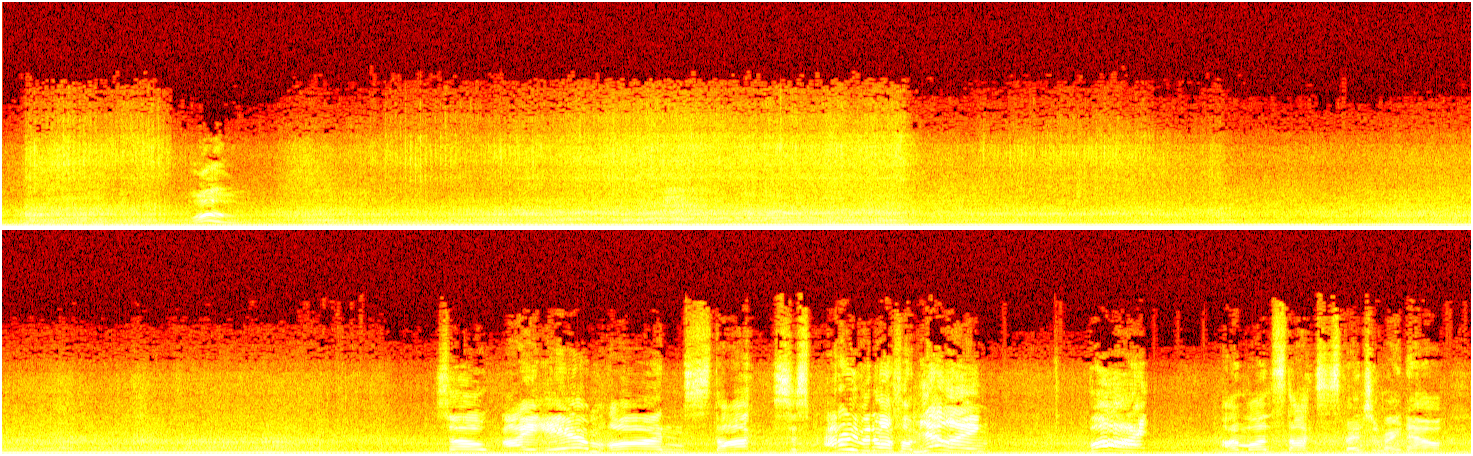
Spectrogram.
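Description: A car engine hums steadily from inside the car, dropping in pitch as it shifts gear.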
